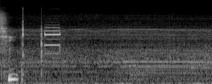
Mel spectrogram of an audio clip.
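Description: One short electronic beep from the MJX Bugs 5W drone's radio transmitter as its photo button is pressed, confirming the shot, over a faint steady hum.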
